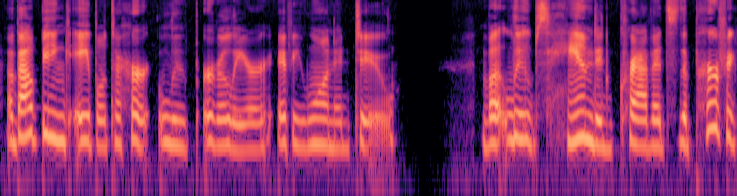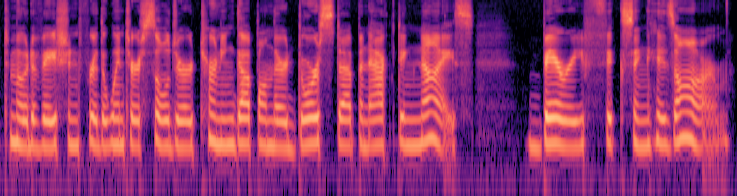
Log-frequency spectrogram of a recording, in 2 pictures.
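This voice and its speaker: Female audiobook narrator, slightly high-pitched, measured and unhurried, with a dry, close sound. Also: no echo. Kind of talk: scripted fiction narration, measured.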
